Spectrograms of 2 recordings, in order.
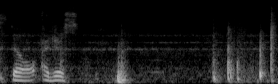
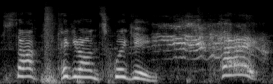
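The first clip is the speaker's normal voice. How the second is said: slow, much higher angry shout; shouting at cats; 12 semitones higher, 6 dB louder, slower than usual. Real, not acted. Defending Squiggy from the other cats, loud shout. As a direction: yell to stop the bullying.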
